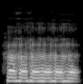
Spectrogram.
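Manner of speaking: mock stoner chuckle in a quick string; stoned laugh. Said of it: "Someone just high as balls being like".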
